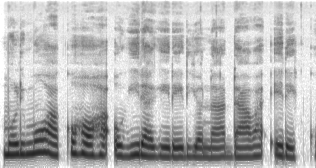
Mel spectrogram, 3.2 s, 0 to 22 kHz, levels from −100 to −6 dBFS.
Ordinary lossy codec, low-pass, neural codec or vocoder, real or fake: none; none; vocoder, 44.1 kHz, 128 mel bands every 512 samples, BigVGAN v2; fake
